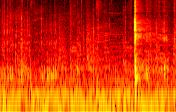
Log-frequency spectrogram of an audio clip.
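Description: Shredded Swiss cheese tipped from a plastic container into a saucepan of cream sauce and pushed out with a fork: faint soft sounds, with one sharp tap near the end.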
